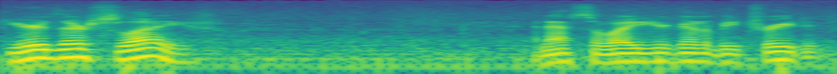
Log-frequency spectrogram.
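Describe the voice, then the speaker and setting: Low-voiced middle-aged man ranting plainly. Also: unhurried, slight background noise. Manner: plainspoken, folksy, grows heated and exasperated. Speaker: vlogger. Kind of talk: casual ranting monologue.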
